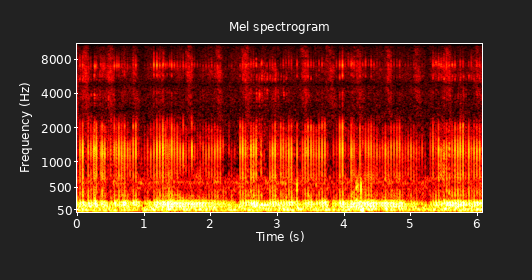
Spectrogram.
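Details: Neck massage draws a strong, rumbling purr from the domestic cat Naz, dense and steady across the whole stretch, with small pauses where breaths switch and faint rubbing sounds.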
